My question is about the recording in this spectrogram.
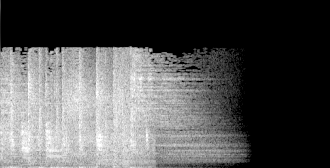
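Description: Punk-rock band of electric guitar, bass and drums playing the final bars of the song. About two seconds in the drums stop and a held chord rings on, fading out until it stops about three seconds in.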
